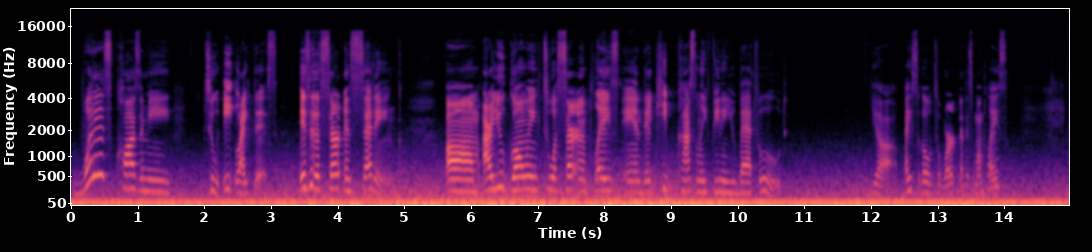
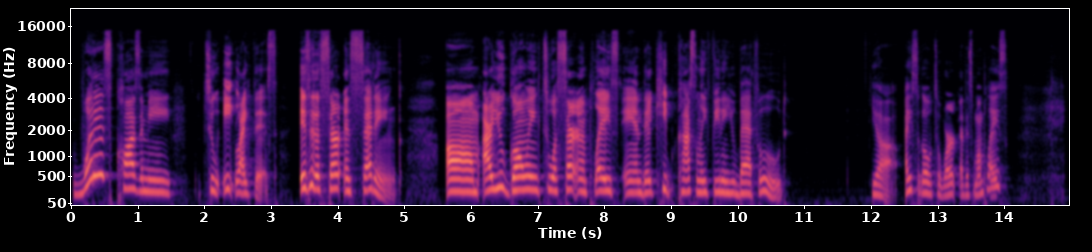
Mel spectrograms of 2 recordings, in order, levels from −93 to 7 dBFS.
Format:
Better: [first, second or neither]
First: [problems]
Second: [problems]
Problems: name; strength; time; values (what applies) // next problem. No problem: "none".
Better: second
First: low rumble; noticeable; throughout; 20 dB below the speech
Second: none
